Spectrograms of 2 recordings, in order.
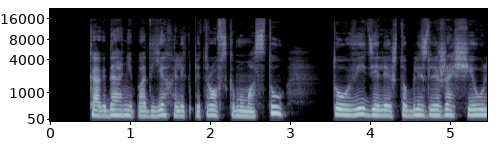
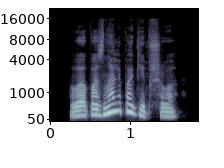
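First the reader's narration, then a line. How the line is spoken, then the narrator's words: Official tone. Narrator (Russian): официальным тоном спросил Протопопов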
